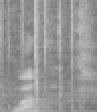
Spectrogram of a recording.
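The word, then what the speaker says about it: は: va a decir entonces la partícula agua cuando cumple la función de partículas como tal se pronuncia agua no todas las casas se pronuncia agua sólo las iguala ja disculpen las que cumplen función de partícula se le pronuncia ua sensei me parece un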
